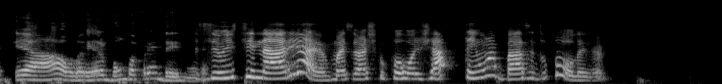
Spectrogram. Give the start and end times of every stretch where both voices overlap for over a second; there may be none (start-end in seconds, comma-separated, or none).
none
